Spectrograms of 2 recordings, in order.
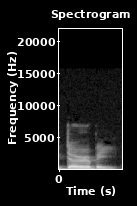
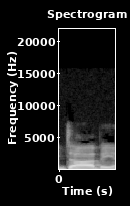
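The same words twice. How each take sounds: First: The place name is pronounced the American way. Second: The place name is pronounced the British way. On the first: "I know the Americans say Derby" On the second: "The Brits say Derby"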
